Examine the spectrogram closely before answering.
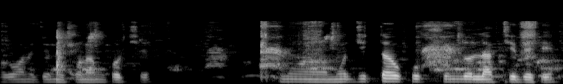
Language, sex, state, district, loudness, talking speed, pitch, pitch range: Bengali, male, West Bengal, Paschim Medinipur, -23 LUFS, 150 wpm, 120 Hz, 115-125 Hz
